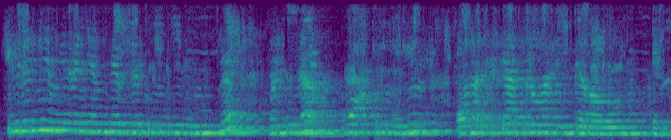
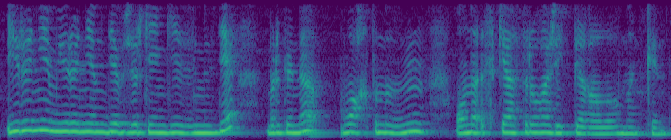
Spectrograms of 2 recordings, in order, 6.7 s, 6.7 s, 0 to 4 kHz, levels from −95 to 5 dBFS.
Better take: second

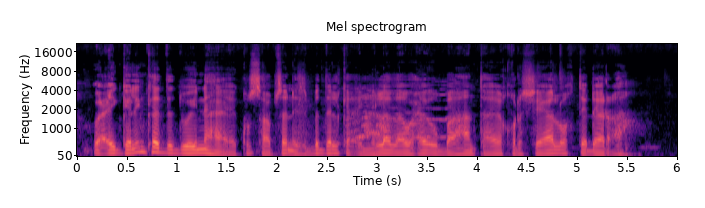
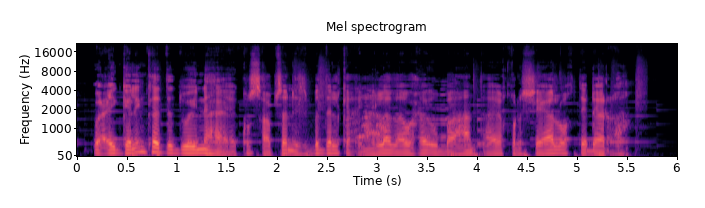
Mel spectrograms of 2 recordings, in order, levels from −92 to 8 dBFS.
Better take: first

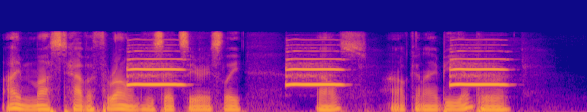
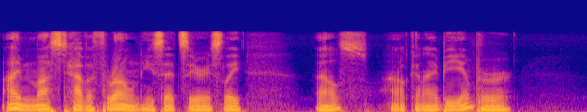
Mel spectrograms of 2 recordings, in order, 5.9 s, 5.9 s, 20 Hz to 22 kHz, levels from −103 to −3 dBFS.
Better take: second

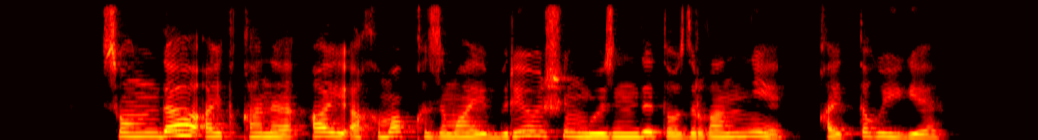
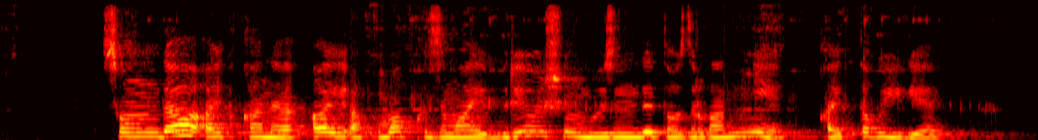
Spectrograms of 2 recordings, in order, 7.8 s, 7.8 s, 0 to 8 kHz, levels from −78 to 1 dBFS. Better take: first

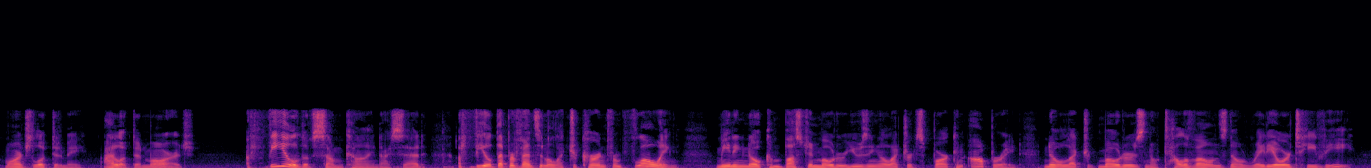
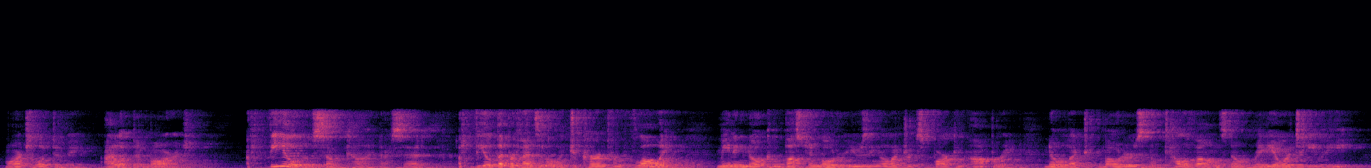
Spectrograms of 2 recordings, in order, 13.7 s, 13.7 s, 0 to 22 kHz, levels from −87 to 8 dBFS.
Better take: first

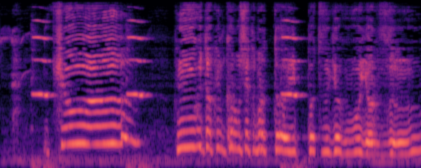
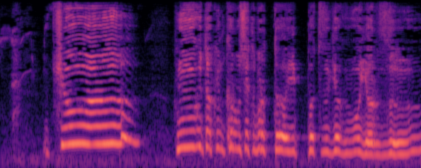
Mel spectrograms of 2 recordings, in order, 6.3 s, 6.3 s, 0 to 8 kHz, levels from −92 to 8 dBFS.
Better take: second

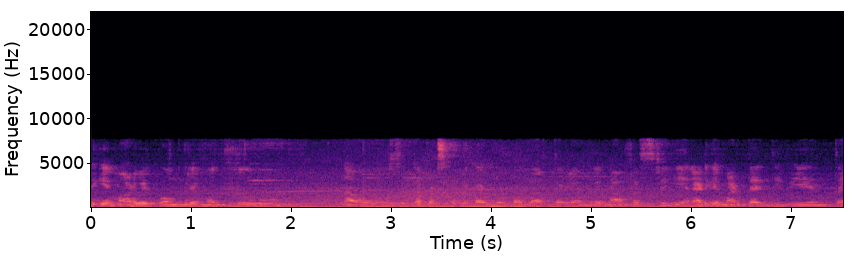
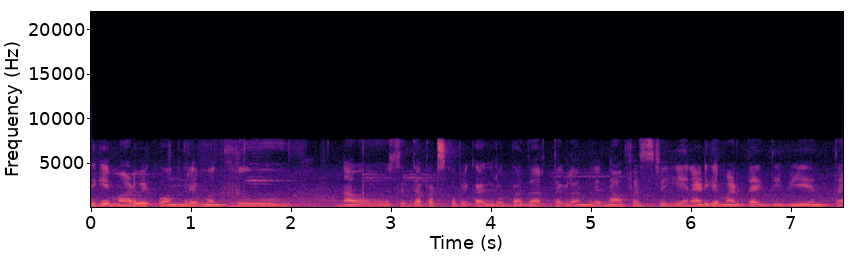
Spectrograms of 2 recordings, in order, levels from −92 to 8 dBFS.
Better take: second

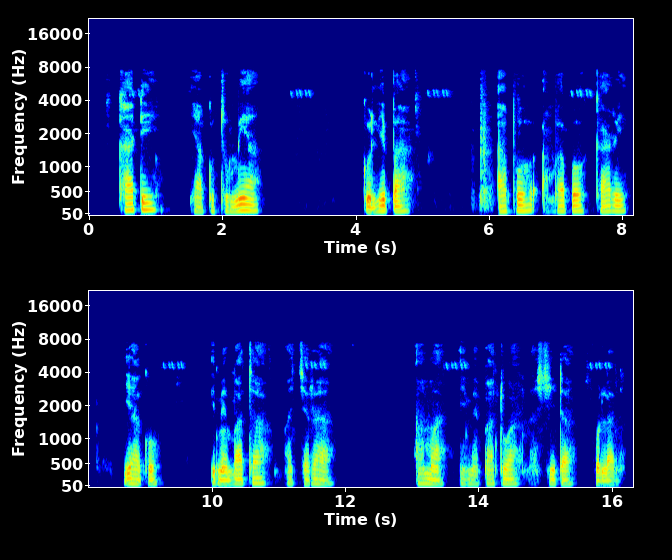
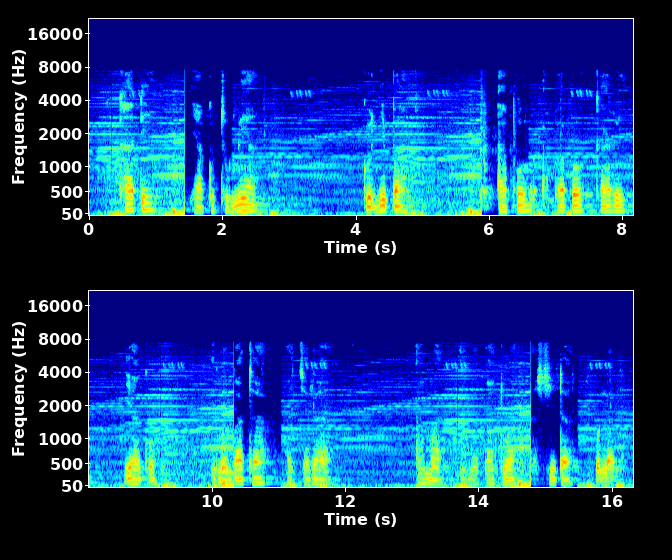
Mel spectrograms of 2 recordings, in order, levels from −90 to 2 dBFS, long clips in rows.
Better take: first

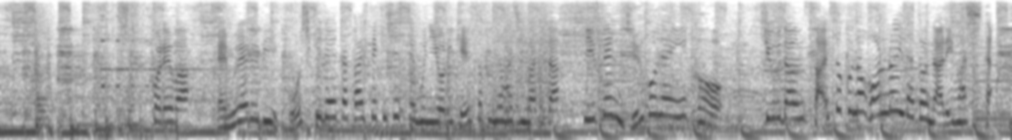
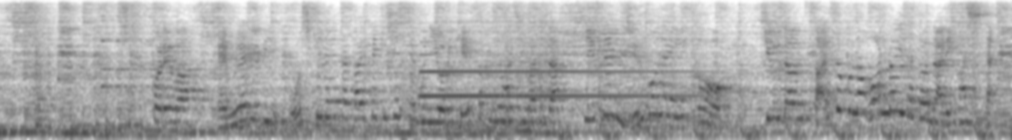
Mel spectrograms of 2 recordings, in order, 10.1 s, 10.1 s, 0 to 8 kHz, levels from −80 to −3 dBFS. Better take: first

